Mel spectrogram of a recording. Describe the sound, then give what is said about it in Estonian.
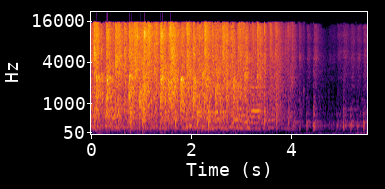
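Festive drumming accompanies a museum celebration procession walking to Vallimägi hill in Paide, Estonia. Dense rhythmic beats drive steadily for about four seconds, then thin out to quieter, scattered hits. “Nii ja nüüd, nagu taustal võite kuulda, siis pidulikult trummi põhina saatel liigume Paide Vallimäele.”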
